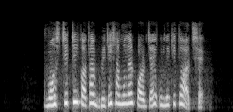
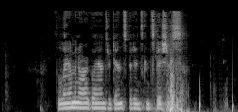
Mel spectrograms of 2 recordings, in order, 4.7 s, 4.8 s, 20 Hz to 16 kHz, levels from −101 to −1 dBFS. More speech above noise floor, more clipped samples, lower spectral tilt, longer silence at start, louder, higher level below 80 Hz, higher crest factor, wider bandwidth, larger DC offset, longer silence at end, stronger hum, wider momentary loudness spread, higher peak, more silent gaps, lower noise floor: first, 73 dB vs 61 dB; neither; about the same, -6 dB/octave vs -6 dB/octave; second, 0.85 s vs 1.15 s; first, -16 LUFS vs -30 LUFS; second, -64 dBFS vs -44 dBFS; second, 14 dB vs 22 dB; second, 7.4 kHz vs 11.5 kHz; neither; first, 0.6 s vs 0.1 s; neither; second, 8 LU vs 16 LU; first, -2 dBFS vs -10 dBFS; neither; about the same, -88 dBFS vs -89 dBFS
